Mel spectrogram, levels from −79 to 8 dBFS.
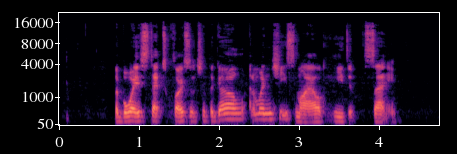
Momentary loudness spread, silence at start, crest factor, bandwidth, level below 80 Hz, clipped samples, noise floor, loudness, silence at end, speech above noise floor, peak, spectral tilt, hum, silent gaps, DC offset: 10 LU; 0.7 s; 18 dB; 16.5 kHz; -64 dBFS; under 0.1%; -65 dBFS; -19 LUFS; 0.55 s; 45 dB; -2 dBFS; -2.5 dB/octave; none; none; under 0.1%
